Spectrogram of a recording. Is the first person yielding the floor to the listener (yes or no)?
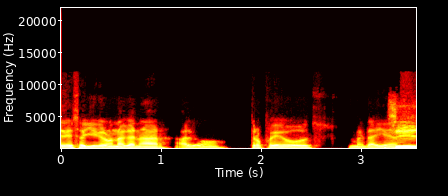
yes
